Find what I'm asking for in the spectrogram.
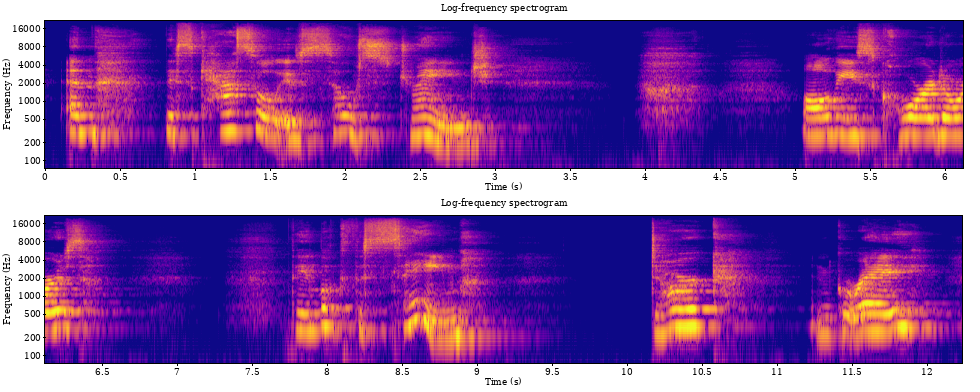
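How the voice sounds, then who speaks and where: An actress playing a gentle, innocent young princess, speaking softly with a naive, wistful manner in an audio drama. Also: female voice, high voice, reverberant.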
